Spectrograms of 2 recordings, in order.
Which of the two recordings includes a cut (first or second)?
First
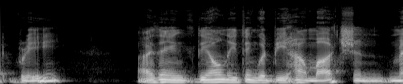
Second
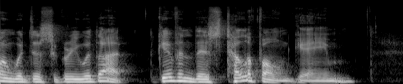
second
